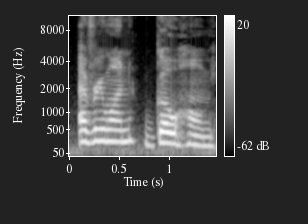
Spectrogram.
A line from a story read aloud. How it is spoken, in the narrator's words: he shouted onto the snowball as if it were a megaphone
